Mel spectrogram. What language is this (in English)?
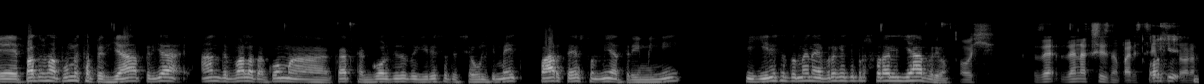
Greek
